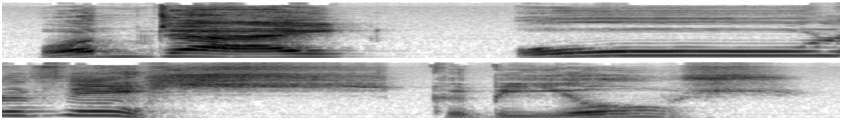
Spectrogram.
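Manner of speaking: a villain dangling a prize; Mister Big, tempting. A narrator's reading. Mister Big calls after boy.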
